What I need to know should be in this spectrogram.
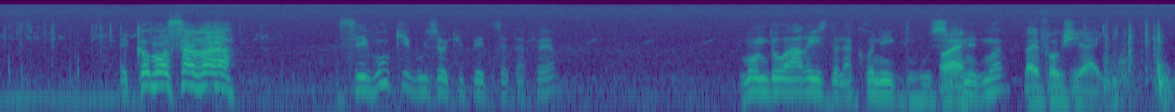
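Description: Two men talk with each other up close.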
